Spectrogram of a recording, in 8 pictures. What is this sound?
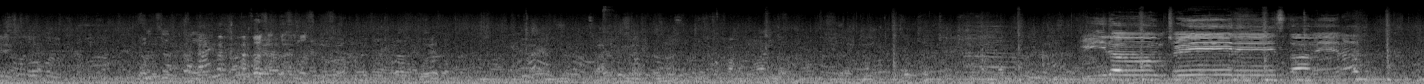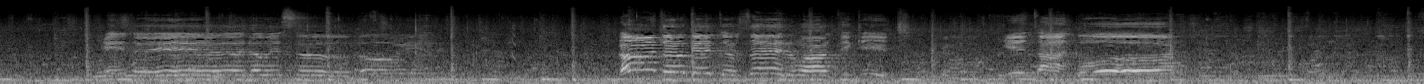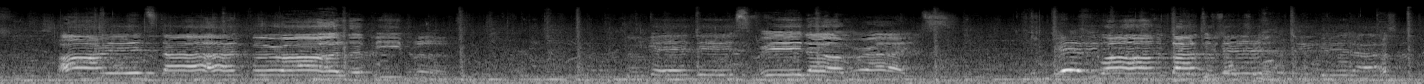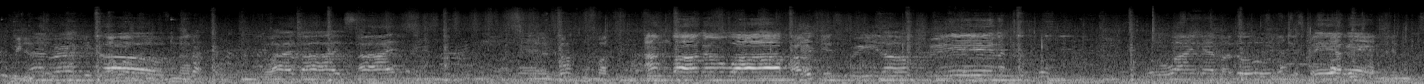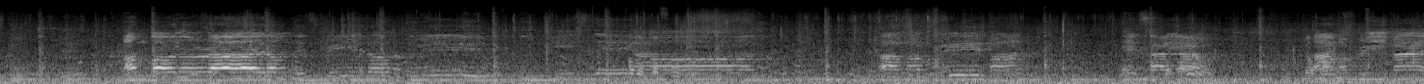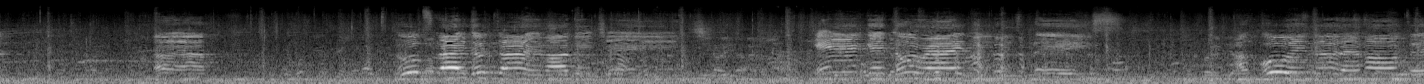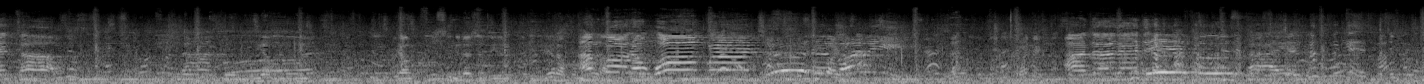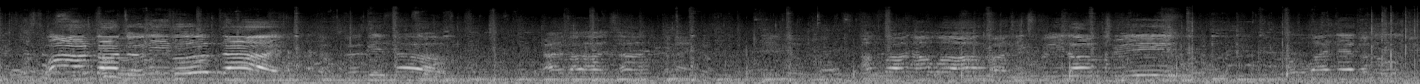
Jamaican street musician playing and singing in a pedestrian street in the center of Cologne, Germany. Marantz PMD 671, Vivanco EM35
street, song, city, guitar, field-recording, jamaica, people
